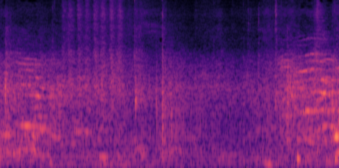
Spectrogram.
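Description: Indistinct talking from people in the stands of an ice rink, with a few faint knocks about halfway through; the talking drops away briefly before picking up again near the end.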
